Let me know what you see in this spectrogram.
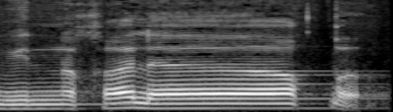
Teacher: নুন সাকিনের পরে খা আসছে, ইজহারে হরফ, এখানে বেলাগুন্না পড়তে হবে। খালাক এখানে দম সারলে এই কাফটা সাকিন হয়ে যাবে, কলকলা হবে।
